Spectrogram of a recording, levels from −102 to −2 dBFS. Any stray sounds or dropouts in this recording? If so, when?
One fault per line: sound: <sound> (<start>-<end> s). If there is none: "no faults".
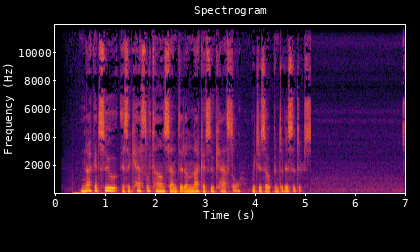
no faults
